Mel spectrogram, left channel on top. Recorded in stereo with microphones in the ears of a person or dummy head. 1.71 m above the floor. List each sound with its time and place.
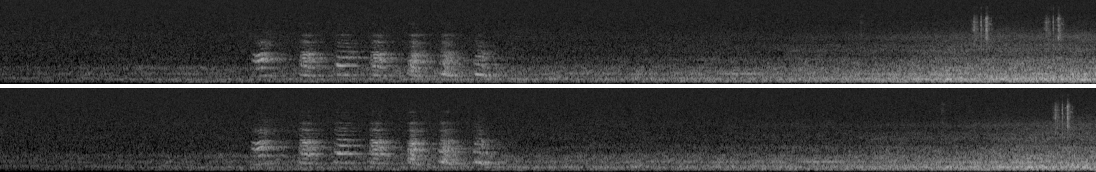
2.5 s laughter: 75° right (ahead or behind), 9.5 m; by 4.9 s 65° right (ahead or behind), 9 m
